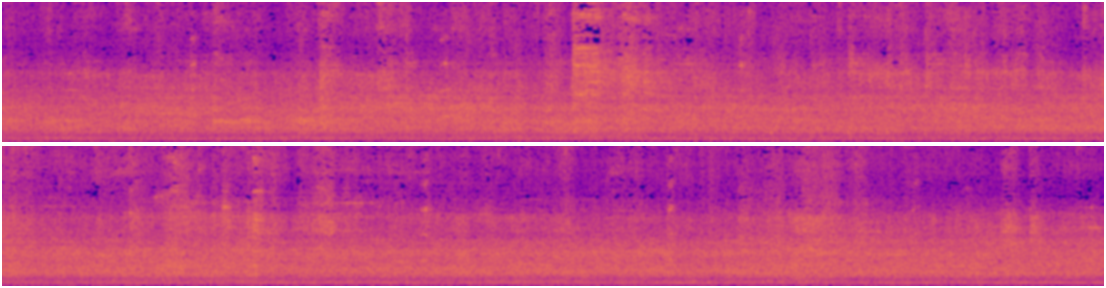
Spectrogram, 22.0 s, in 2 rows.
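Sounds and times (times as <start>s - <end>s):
steel train wheels on rails: 0.0s - 22.0s.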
